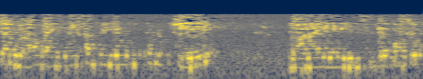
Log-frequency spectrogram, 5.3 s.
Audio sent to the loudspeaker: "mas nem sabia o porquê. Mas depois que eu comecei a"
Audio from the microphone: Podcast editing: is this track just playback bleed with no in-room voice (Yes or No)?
Yes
